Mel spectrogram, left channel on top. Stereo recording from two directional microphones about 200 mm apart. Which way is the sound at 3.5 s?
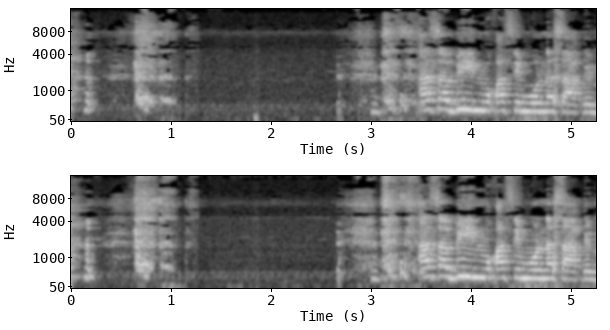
Centre (ahead or behind).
